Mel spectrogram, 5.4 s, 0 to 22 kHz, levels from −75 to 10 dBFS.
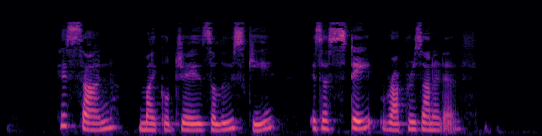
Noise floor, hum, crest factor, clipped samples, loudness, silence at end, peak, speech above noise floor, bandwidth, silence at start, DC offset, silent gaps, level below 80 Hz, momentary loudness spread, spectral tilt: -67 dBFS; none; 18 dB; under 0.1%; -26 LUFS; 0.8 s; -8 dBFS; 42 dB; 11.5 kHz; 0.6 s; under 0.1%; none; -68 dBFS; 9 LU; -4 dB/octave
